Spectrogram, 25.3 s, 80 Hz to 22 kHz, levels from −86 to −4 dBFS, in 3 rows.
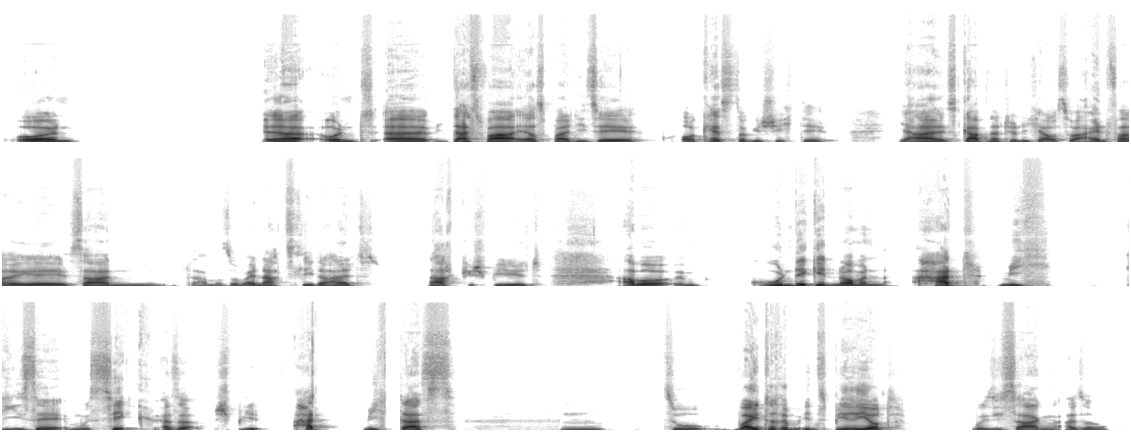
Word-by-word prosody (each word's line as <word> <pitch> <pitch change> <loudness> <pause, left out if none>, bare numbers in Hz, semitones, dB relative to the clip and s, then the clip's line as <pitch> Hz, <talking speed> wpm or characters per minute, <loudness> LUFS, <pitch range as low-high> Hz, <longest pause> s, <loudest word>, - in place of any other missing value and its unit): Und 130 +2 +6 1.4
Ja, 130 +2 +5
und, 125 0 -1
äh, 125 -1 +4 0.2
das 135 - +2
war 125 -2 +8
erst 120 +1 -3
mal 115 -1 +1
diese 105 -1 -1 0.3
Orchestergeschichte. 105 -4 -6 0.5
Ja, 110 +3 +3
es 100 -1 -5
gab 115 +2 +3
natürlich 105 -1 -6
auch - - -2
so - - -8
einfache 120 +1 -1
ge 110 -1 +2
Sachen, 110 -2 -3
da 90 - -19
haben 100 0 -11
wir 95 - -13
so 100 0 -8
Weihnachtslieder 115 0 -3
halt 105 -1 -4 0.3
nachgespielt. 115 0 -4 0.6
Aber 120 0 +3
im 120 -2 -9 0.4
Grunde 160 - +3
genommen 160 0 +2 0.2
hat 160 0 +2
mich 150 +1 -4 0.6
diese 155 +2 -2
Musik 120 - -3
also 120 -1 0 0.2
spiel 150 +2 -9 0.2
hat 145 0 +2 0.2
mich 145 -1 -7
das, - - +1 0.8
hm, 120 0 -9 0.4
zu 125 -2 -4 0.2
weiterem 130 0 +5
inspiriert, 115 0 +2 0.5
muss 105 -1 -7
ich 95 -1 -11
sagen. 95 -1 -1
Also, 105 0 -7
115 Hz, 110 wpm, -25 LUFS, 110-130 Hz, 1.4 s, war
